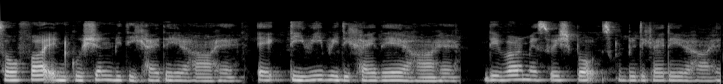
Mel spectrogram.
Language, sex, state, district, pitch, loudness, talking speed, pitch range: Hindi, female, Arunachal Pradesh, Papum Pare, 190 Hz, -19 LUFS, 200 wpm, 180-200 Hz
